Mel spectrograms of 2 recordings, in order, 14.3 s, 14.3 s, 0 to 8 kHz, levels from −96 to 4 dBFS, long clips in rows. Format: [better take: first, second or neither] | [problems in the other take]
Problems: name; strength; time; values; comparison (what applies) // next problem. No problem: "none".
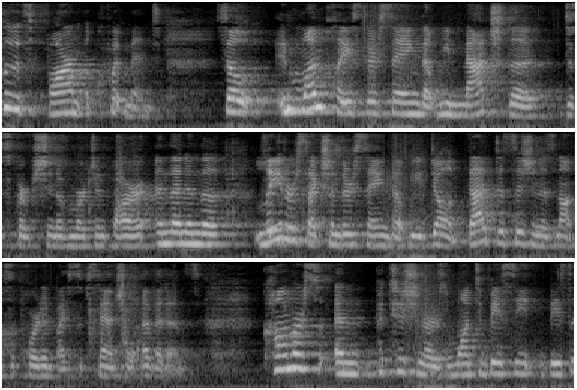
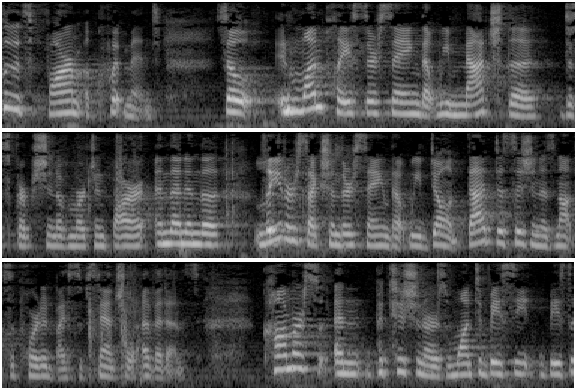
second | noise reduction (neural separator model SepFormer DNS4)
